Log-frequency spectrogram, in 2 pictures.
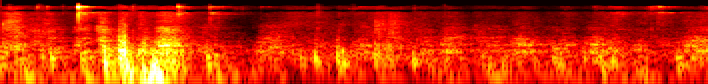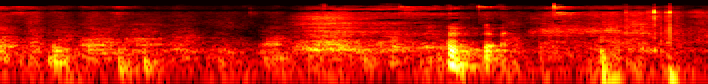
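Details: Midnight, a former stray German Shepherd now adopted, panting during indoor play: soft, rapid breathy huffs run throughout, with a loud scuffling thump early on and brief rustling bursts later.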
